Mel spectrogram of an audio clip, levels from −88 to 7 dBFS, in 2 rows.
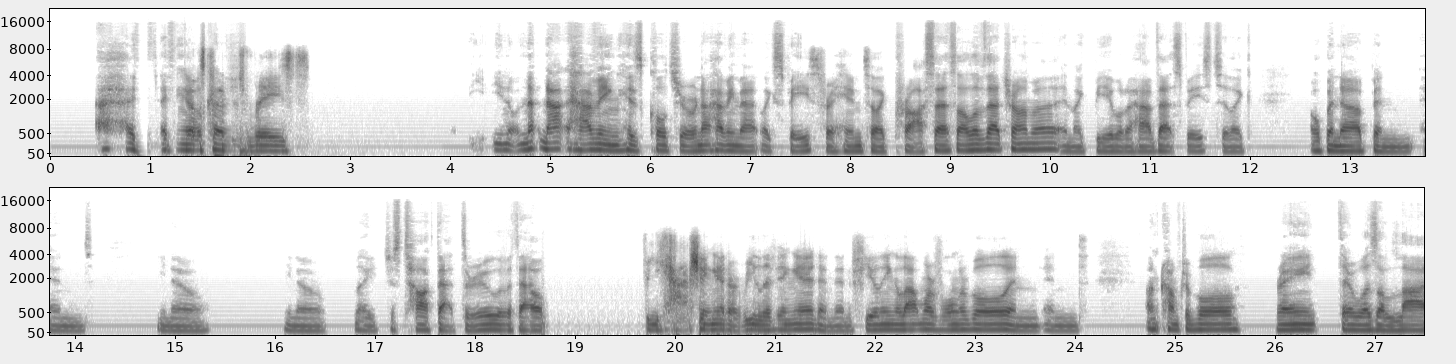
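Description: A dimmer, rectifier or missing shield lets in sharp spikes locked to the 60 Hz mains throughout. This leaves a steady, raspy mains buzz rich in harmonics under the speech, sitting about 35 dB below it.

From 0.87 to 1.00 s, packets were likely held up in transit and the jitter buffer ran dry. This call audio freeze stretches the last sound into a fading buzz that drops to silence briefly before the speech resumes where it left off, about 0.1 s later.

Packets then failed to reach the decoder in time just after "I I", at 1.16 to 1.19 s, and again at 1.23 to 1.34 s. This short concealed packet loss is patched by extending the preceding sound, heard as a quick smear and wobble.

At 1.40 s the bandwidth estimate collapses, and the encoder falls from 32 to 7 kbps, with its audio band narrowing from 20 kHz to 8 kHz. This call bitrate drop leaves the speech muffled and watery until 4.24 s, just before "know not not having".

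Between 6.43 and 7.21 s the jitter buffer holds surplus audio, and the receiver trims roughly a tenth of a second in small pitch-period pieces. This jitter buffer speed-up plays the speech about 13% faster at unchanged pitch, so it sounds hurried.

Another concealed loss at 18.50 to 18.57 s produces a brief smeared wobble.

Right after "just talk that through", a second call bitrate drop begins at 18.67 s, again from 32 to 7 kbps with the band cut to 8 kHz. The sound stays dull and rough until 24.57 s, at "uncomfortable right".

Inside that stretch, from 20.32 to 20.78 s, a second speed-up removes about 50 ms and runs the speech roughly 11% fast.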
